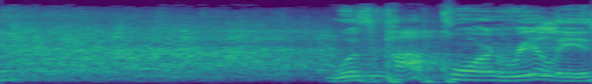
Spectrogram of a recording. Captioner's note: audience laughs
